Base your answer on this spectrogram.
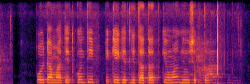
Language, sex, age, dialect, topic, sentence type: Marathi, male, 25-30, Northern Konkan, agriculture, question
